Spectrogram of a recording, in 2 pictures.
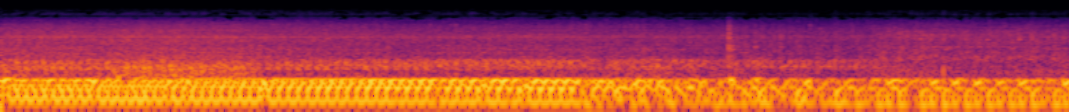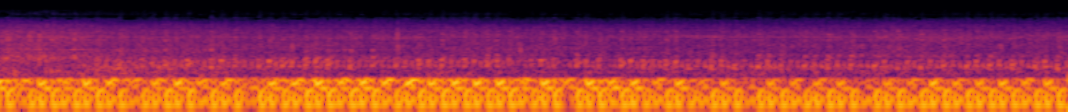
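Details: Harley Dyna that died when hot and wouldn't crank hot, warmed up on a test ride after a suspected battery fix: lumpy but regular V-twin potato beat at steady idle, no stalling or dropouts. Healthy idle.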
